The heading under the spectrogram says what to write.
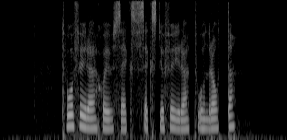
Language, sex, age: Swedish, female, 32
